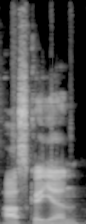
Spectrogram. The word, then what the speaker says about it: AsukaYen: to respond immediately uh my username is actually pronounced ASA Yen but a lot of people just say Asuka turn that off all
